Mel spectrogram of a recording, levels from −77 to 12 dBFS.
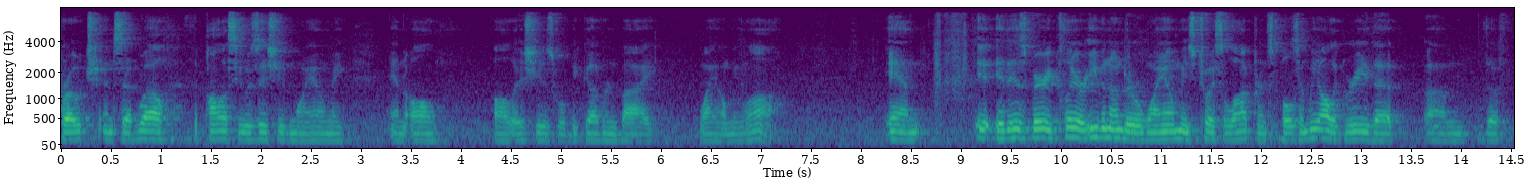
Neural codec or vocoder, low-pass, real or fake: none; 7.2 kHz; real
